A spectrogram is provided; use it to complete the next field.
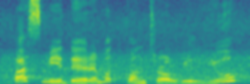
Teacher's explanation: dalam kalimat ini imperatif dapat diikuti rising tag dengan modal will, can, dan lainnya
